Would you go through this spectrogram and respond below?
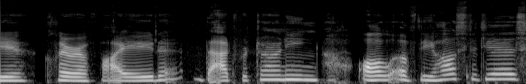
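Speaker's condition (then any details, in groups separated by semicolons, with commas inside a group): Cerebral palsy; from birth, walks with walker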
